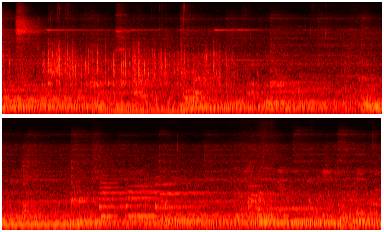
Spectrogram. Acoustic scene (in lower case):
cafe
